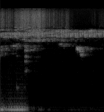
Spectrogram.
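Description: A man's low, closed-mouth hum lasting about a second, fading out half a second in. After it there is only a faint, steady high tone with a couple of small chirps.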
